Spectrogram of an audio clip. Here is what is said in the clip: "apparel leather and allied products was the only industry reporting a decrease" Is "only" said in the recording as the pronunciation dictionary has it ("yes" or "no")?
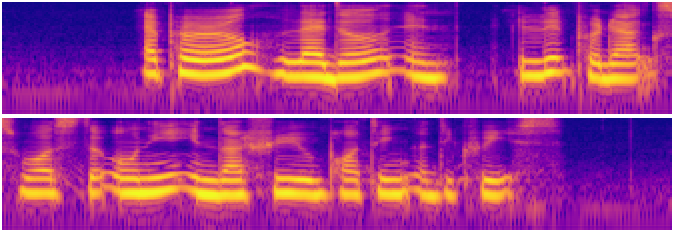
yes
